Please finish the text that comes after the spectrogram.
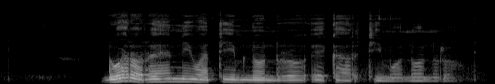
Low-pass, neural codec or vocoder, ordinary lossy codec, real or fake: none; vocoder, 44.1 kHz, 128 mel bands every 512 samples, BigVGAN v2; none; fake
